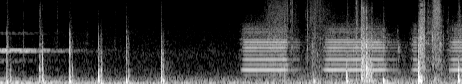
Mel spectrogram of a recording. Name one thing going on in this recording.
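Footsteps thud slowly.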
